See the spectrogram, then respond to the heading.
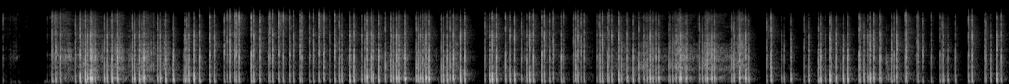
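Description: Long nails tap fast and aggressively on the lid of a yellow printed cardboard box held upright, making a dense run of sharp, dry, bright clicks with a hollow papery body. The tapping comes in rapid bursts with brief pauses after the start, near the middle, and toward the end.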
